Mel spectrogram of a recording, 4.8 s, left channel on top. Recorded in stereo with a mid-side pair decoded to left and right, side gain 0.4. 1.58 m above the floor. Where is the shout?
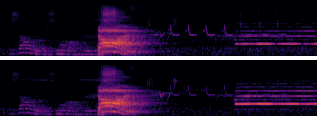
5° right, 1.6 m.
